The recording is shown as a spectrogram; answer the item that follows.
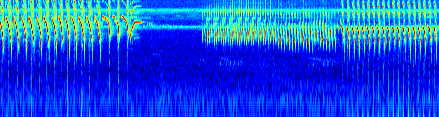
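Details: Canary song for tutoring, recorded clearly: rapid falling whistles, a short pause, a soft high trill, buzzy rolling trills, then quick descending notes again.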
